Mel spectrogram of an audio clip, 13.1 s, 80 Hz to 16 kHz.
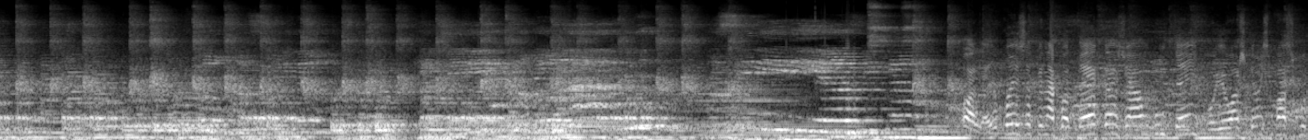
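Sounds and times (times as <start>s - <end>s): woman singing: 0.0s - 9.6s
acoustic band playing: 0.0s - 13.0s.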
